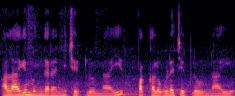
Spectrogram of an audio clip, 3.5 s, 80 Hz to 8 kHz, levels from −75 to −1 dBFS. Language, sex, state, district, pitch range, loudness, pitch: Telugu, female, Andhra Pradesh, Sri Satya Sai, 160-180 Hz, -20 LUFS, 165 Hz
